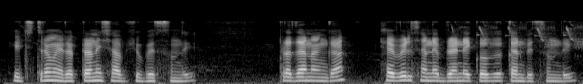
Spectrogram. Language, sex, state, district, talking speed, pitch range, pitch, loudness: Telugu, male, Telangana, Mahabubabad, 115 wpm, 160-180 Hz, 165 Hz, -19 LUFS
